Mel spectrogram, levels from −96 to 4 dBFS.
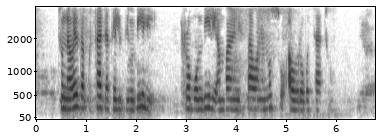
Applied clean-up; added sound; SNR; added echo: none; none; none; none.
